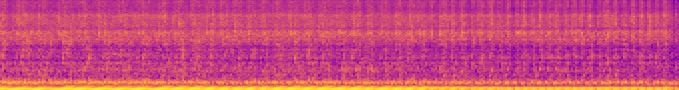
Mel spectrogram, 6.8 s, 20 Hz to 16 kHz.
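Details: MK4 A80 Toyota Supra Turbo after a new wastegate and dump pipe were fitted to cure a leaky wastegate: a deep, even exhaust drone at steady idle with no hiss or puffing leak, so the engine now runs cleanly.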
